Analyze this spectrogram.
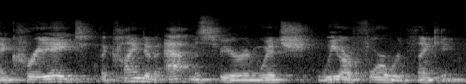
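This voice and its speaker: A loud man's voice swings very widely in pitch at a fairly slow pace, with audible room echo. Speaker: panel moderator. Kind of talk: speech to a live audience.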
